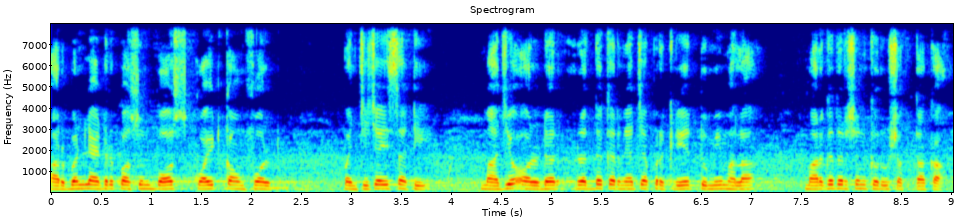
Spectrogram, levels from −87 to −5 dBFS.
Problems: constant background noise, continuous background conversations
